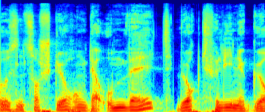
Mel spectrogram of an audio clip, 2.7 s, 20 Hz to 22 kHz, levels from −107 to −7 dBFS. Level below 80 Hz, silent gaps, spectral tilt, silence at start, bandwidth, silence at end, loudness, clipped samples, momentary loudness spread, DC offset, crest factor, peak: -32 dBFS; none; -7 dB/octave; 0 s; 16.5 kHz; 0 s; -22 LUFS; under 0.1%; 5 LU; under 0.1%; 16 dB; -6 dBFS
